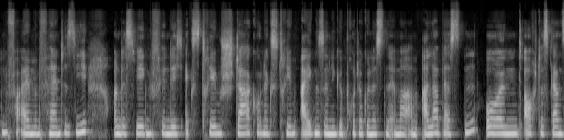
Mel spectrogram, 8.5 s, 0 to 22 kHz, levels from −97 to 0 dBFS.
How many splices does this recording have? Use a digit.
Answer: 0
